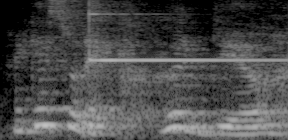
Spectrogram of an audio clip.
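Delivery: ordinary delivery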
